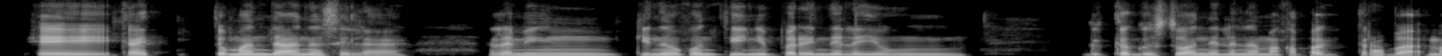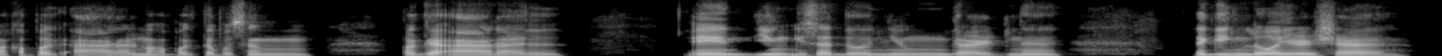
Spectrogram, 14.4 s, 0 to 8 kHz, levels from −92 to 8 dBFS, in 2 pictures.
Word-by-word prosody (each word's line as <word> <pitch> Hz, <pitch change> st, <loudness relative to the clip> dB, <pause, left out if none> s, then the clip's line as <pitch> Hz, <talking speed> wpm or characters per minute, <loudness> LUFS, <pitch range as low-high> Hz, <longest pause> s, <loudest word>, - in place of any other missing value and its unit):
Eh, 120 Hz, 0 st, +5 dB
kahit 145 Hz, +1 st, +1 dB, 0.2 s
tumanda 150 Hz, -2 st, +4 dB
na 140 Hz, -, +2 dB
sila, 105 Hz, -3 st, -5 dB, 0.4 s
alam -, -, +1 dB
mo -, -, -1 dB
'yung 185 Hz, -1 st, -1 dB, 0.4 s
kino-continue 155 Hz, -3 st, 0 dB
pa 150 Hz, -, +2 dB
rin 145 Hz, -1 st, -1 dB
nila 140 Hz, -1 st, 0 dB
'yung 130 Hz, -1 st, -4 dB, 0.7 s
kagustuhan 135 Hz, -1 st, +1 dB
nila 125 Hz, 0 st, -1 dB
na 125 Hz, -1 st, -1 dB
makapagtraba 120 Hz, -1 st, -1 dB
makapag-aral, 105 Hz, 0 st, -3 dB
makapagtapos 115 Hz, +1 st, -4 dB
ng 115 Hz, -1 st, -5 dB, 0.5 s
pag-aaral 105 Hz, 0 st, +2 dB, 0.6 s
and 135 Hz, -1 st, +5 dB
'yung 145 Hz, +1 st, +1 dB
isa 140 Hz, +1 st, +1 dB
do'n 115 Hz, -2 st, -2 dB
'yung 120 Hz, 0 st, -3 dB
guard 105 Hz, -2 st, +1 dB
na 115 Hz, -1 st, -3 dB, 0.7 s
naging 160 Hz, +4 st, +3 dB
lawyer 145 Hz, -2 st, +4 dB
siya. 110 Hz, +2 st, 0 dB
125 Hz, 130 wpm, -25 LUFS, 115-145 Hz, 0.7 s, Eh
